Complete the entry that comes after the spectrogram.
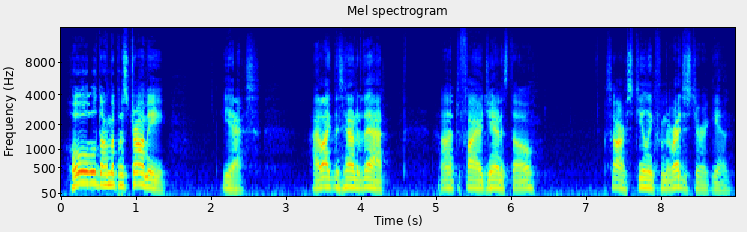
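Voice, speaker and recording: A man playing a droll old-time mystery radio narrator, pompous and deadpan, drifting into grumbling asides. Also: medium pitch, normal speed, pauses often, no room sound, clean studio sound, natural voice. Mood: daydreaming, grumbling.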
